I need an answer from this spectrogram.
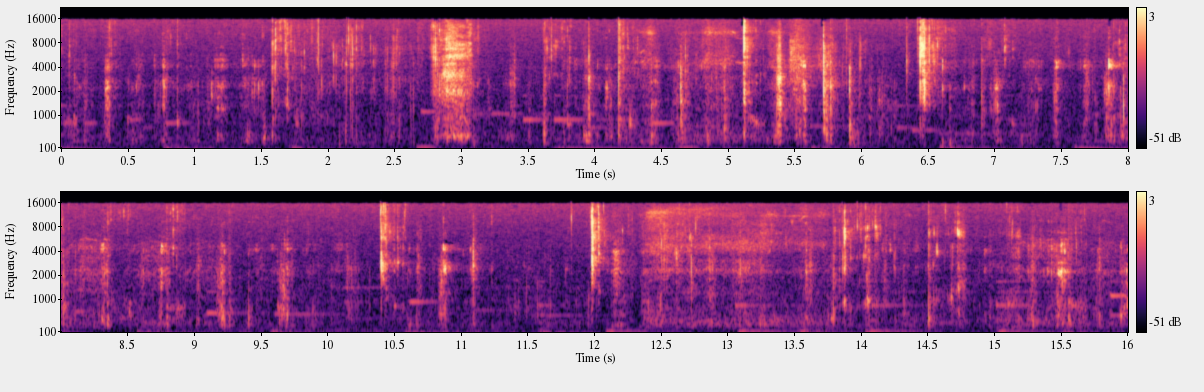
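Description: Close-miked biting and chewing of a fried chicken slider: many sharp crackly clicks from the crust and bun, with wetter chewing between them.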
